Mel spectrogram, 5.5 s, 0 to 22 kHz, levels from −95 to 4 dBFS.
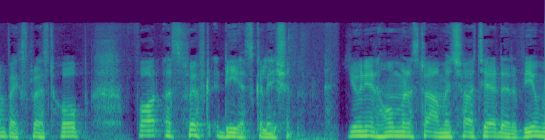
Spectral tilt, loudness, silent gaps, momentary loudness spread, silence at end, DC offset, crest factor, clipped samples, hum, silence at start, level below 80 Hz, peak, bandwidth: -6 dB/octave; -22 LUFS; none; 14 LU; 0 s; under 0.1%; 14 dB; under 0.1%; none; 0 s; -48 dBFS; -8 dBFS; 11.5 kHz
